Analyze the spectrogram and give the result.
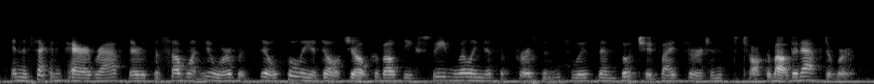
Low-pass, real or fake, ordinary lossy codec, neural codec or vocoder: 3.6 kHz; fake; Opus, 64 kbps; codec, 24 kHz, 1.2 kbps, DualCodec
